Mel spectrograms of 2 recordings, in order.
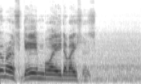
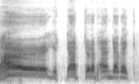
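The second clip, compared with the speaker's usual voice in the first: pirate rally cry; 5 semitones higher than usual. Pretend. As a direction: whip up the crowd like a pirate captain. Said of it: "And we all went".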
